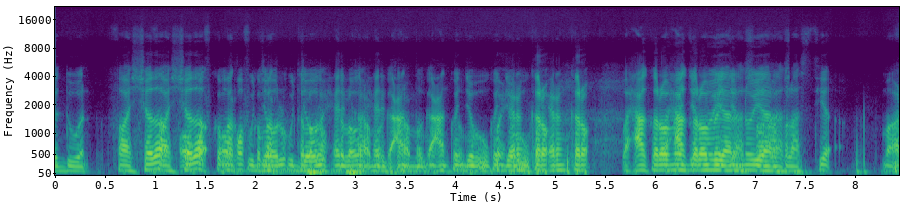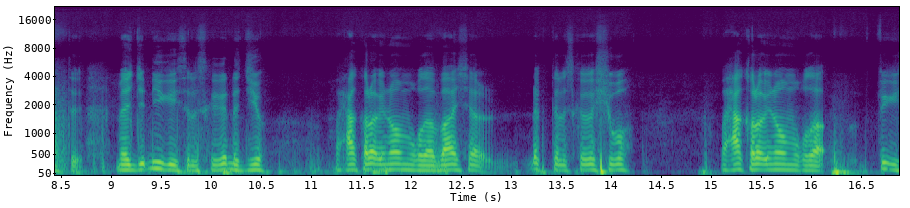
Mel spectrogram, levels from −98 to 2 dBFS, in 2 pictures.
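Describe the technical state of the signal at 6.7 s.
At 6.7 s a doubled audio track is present, running from the start to 7.34 s. A full-band copy trails by roughly 0.4 s at equal level. It is likely a second capture path.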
